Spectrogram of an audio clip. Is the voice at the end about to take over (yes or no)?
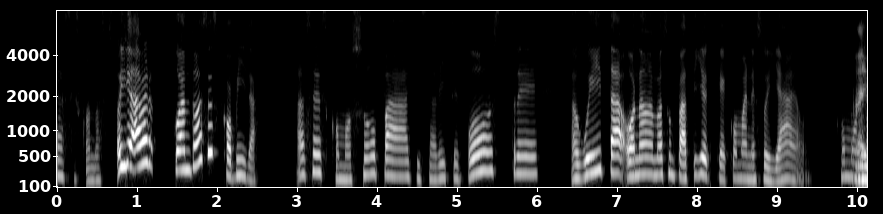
yes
